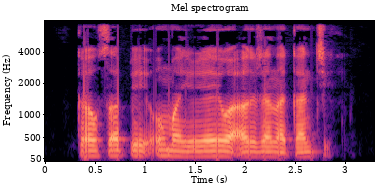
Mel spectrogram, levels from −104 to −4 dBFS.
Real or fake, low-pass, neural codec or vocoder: real; 7.2 kHz; none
